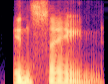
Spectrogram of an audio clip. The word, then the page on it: insane: American English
